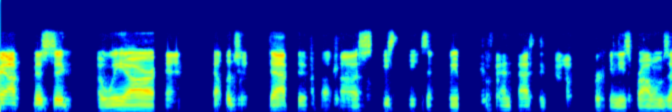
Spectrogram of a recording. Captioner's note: murmurs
